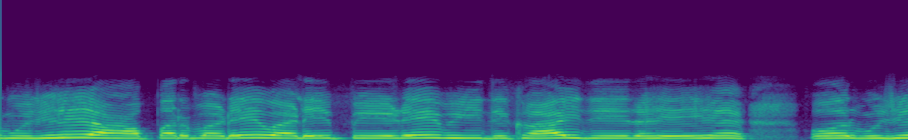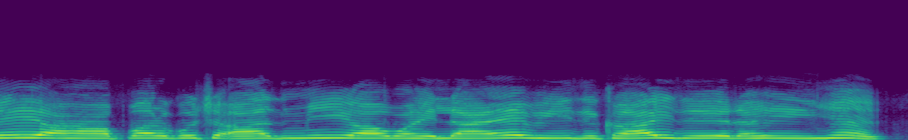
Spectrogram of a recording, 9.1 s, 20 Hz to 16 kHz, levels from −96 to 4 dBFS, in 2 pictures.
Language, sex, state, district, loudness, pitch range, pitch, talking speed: Hindi, male, Chhattisgarh, Rajnandgaon, -16 LUFS, 275-295 Hz, 280 Hz, 150 wpm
